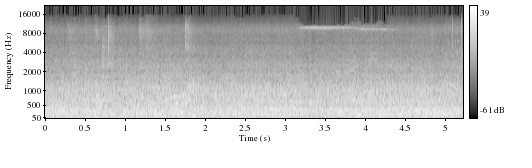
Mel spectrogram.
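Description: A train running with a steady rumble and a constant hum, voices mixed in.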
